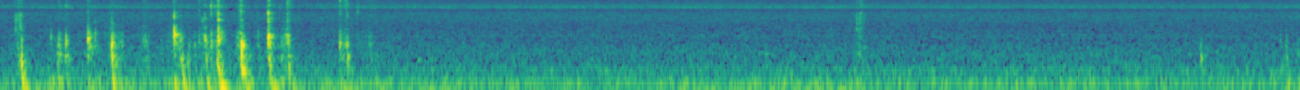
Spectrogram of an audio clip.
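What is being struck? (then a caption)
Plastic mechanical keyboard. Fingertips type on a compact white plastic-cased mechanical keyboard (Hanmumu) with orange and cream cat-themed plastic keycaps, resting on a wooden desk. About nine quick, short plastic clacks come in a burst over the first few seconds. The rest is quiet low hum with a couple of faint isolated clicks.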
